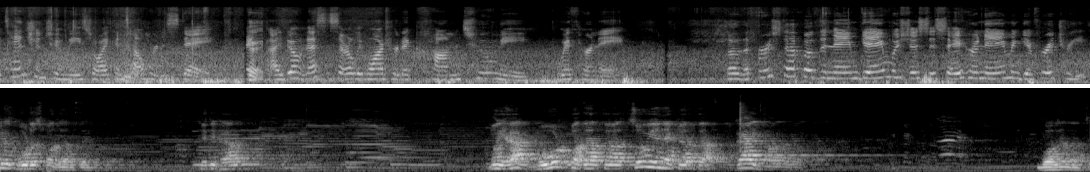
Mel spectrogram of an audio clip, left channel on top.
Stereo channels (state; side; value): different; both; correlation 0.00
